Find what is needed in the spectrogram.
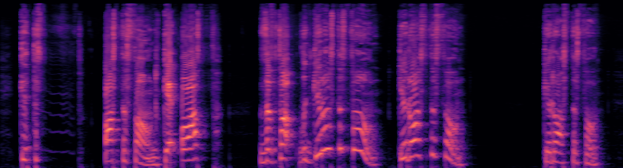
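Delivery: swooping pitch, seething rage building with every repeat. Retelling watching a customer stay on her phone: imitating her own rising rage. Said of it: "my rage meter's now going up".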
